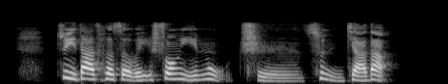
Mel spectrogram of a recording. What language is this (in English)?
Chinese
